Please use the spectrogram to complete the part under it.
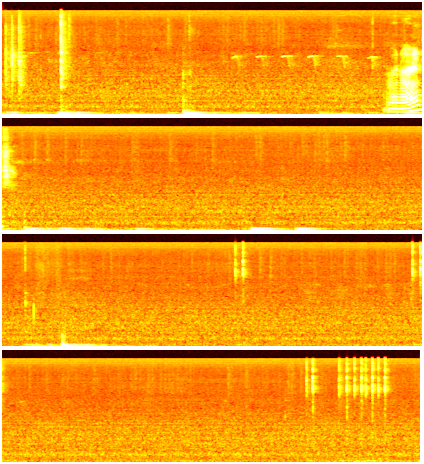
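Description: A jet engine hums steadily from inside a cockpit.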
